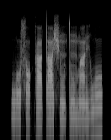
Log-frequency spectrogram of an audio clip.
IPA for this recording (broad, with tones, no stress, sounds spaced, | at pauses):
w o˨ s ɔ˨ k a˨ t a˧ ʃ ũ˨ t ũ˨ b ã˨ ɾ i˨˦ w o˦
